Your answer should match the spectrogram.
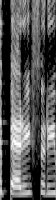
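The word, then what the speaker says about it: periphery: इज पेफी पेफी पेफी आप इसे पेरिफेरी भी बोल सकते हैं कोई दिक्कत नहीं है अगर आप यह यहां पर ज्यादा प्रोनाउंस करना चाहते हैं तो व भी कर सकते हैं पेरी free alright so पेरी free is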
